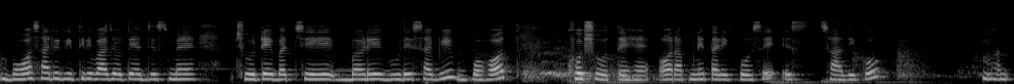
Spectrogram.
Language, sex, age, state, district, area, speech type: Hindi, female, 18-30, Madhya Pradesh, Gwalior, rural, spontaneous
